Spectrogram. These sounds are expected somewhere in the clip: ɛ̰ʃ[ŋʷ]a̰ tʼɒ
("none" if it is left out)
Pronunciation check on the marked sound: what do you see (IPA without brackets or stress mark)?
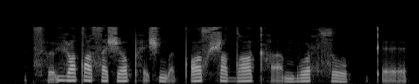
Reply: ŋʷ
